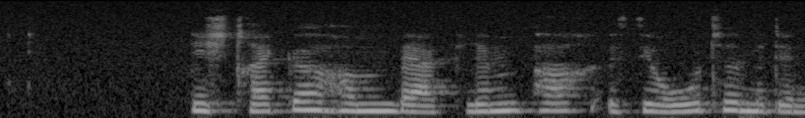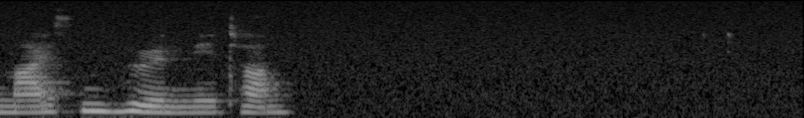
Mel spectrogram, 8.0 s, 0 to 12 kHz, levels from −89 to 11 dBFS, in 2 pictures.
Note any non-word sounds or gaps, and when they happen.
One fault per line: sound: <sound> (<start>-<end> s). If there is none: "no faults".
no faults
